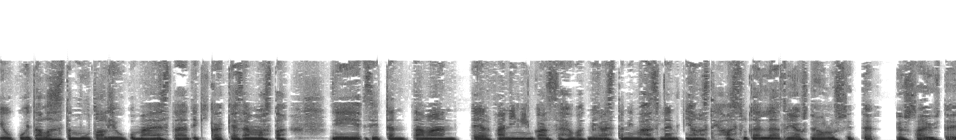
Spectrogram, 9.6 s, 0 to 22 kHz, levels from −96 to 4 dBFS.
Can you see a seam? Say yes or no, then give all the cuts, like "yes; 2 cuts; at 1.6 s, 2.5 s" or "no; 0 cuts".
no; 0 cuts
